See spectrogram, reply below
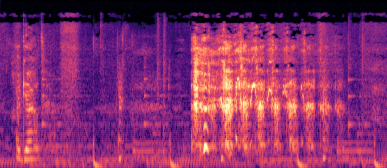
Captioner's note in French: rire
